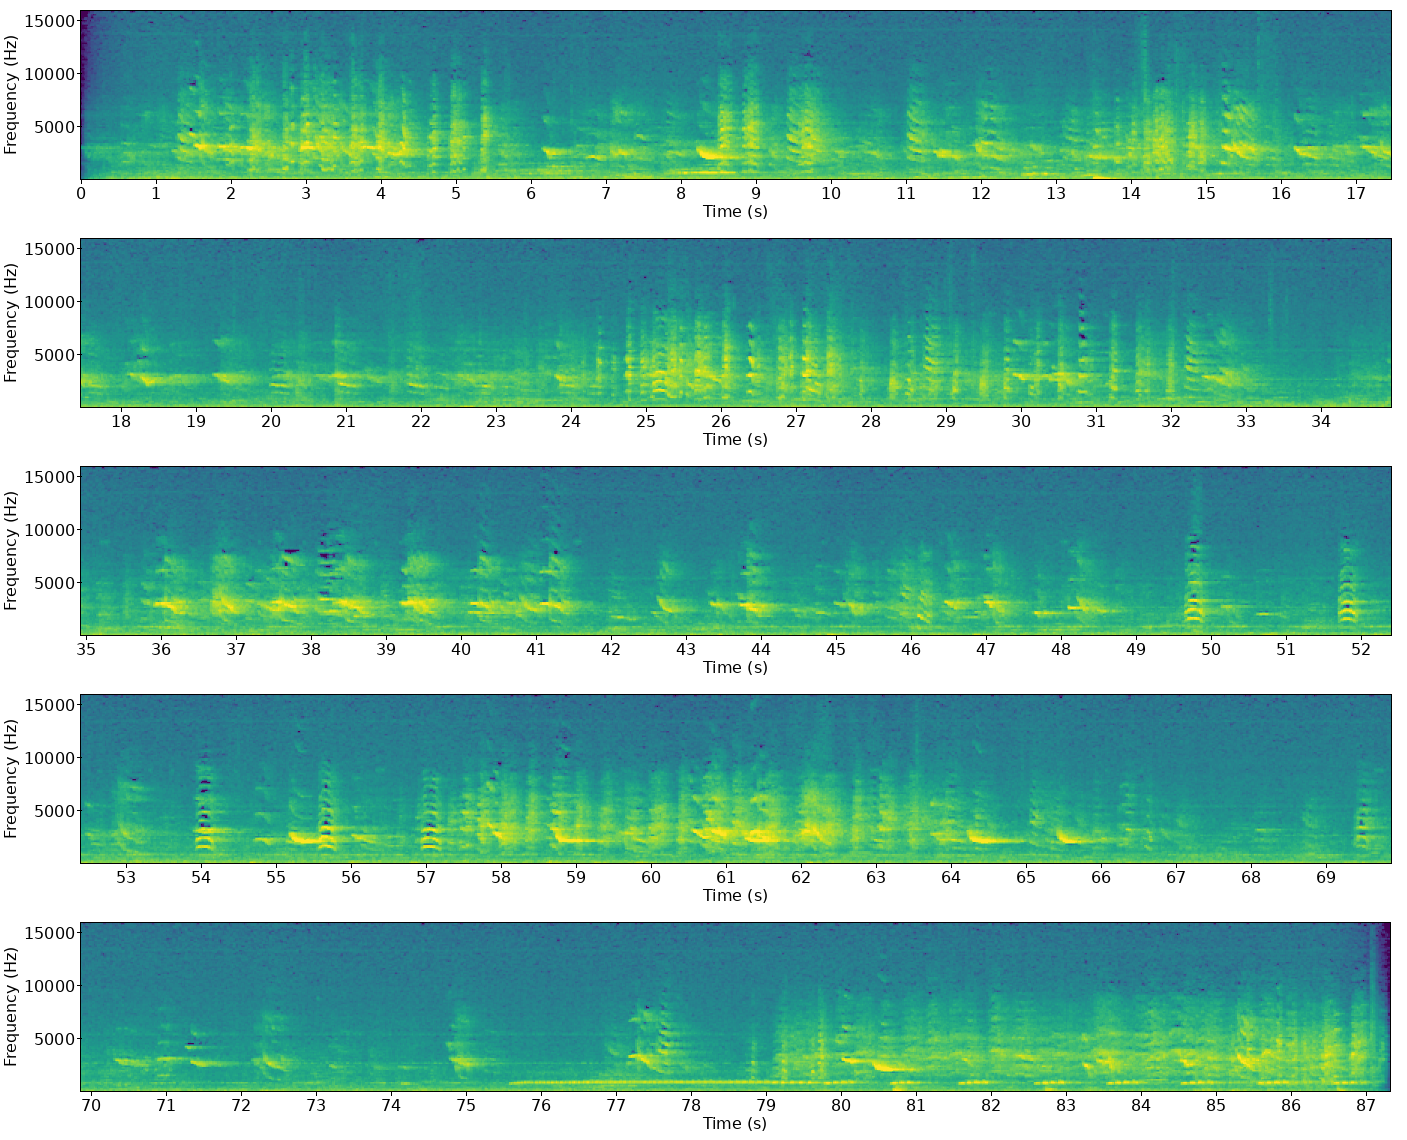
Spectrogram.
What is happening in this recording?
Some brids tweeting after the rain.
